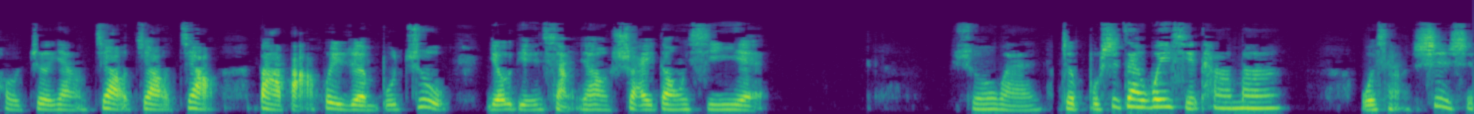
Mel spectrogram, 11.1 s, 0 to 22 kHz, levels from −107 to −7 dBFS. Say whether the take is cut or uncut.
cut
